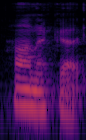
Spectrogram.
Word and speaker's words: Hanukkah: Sometimes you see Hanukkah spelled with a C before it, and you might want to pronounce it Chanukah, but that would be wrong. It is still pronounced Hanukkah, even with the C in front of it. The C is just silent.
